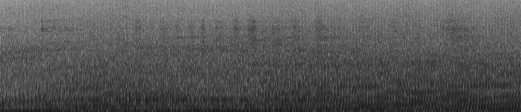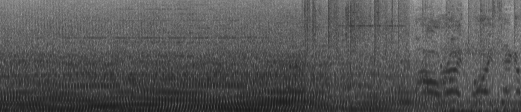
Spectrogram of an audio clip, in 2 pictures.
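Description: A vehicle engine roars steadily as it drives.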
